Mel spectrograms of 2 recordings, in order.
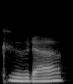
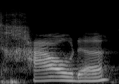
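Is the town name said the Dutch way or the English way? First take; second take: English; Dutch. First: It is said in an English-style pronunciation. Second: It is said in a Dutch-style pronunciation. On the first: The speaker calls it wrong. "I pronounce it Gouda" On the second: The speaker calls it right. "but it's Gouda"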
